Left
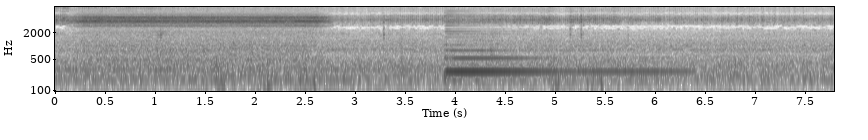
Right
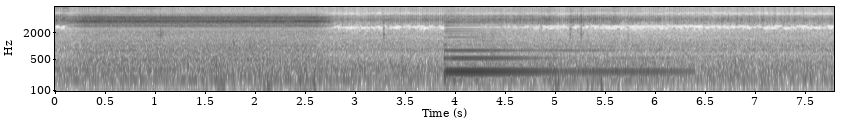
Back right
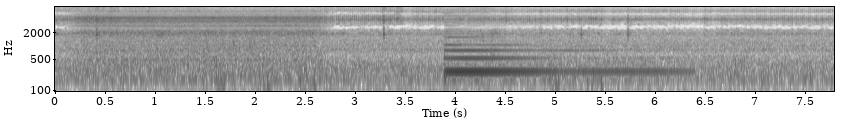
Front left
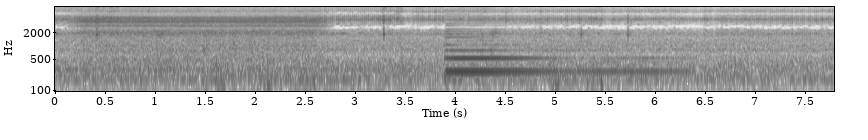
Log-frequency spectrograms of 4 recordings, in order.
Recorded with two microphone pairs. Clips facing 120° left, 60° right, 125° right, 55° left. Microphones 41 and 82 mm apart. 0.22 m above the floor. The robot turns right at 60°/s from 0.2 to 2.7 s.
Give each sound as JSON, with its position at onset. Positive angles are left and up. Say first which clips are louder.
{"t": 3.9, "sound": "a guitar", "louder": "right 1 dB, back right 1 dB", "azimuth_deg": -105, "distance_m": 1.5}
